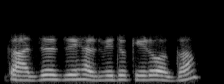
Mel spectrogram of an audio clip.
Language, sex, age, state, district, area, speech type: Sindhi, female, 18-30, Gujarat, Surat, urban, conversation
